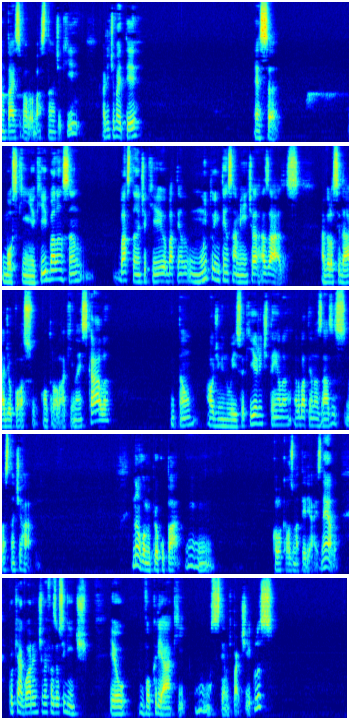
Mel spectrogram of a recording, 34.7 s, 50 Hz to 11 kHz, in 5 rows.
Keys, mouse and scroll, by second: 1.9 space, 2.8-3.5 middle drag, 3.8-4.8 ctrl+middle drag, 4.9-5.6 ctrl+middle drag, 6.9-8.0 middle drag, 11.9-13.9 drag, 15.9-19.2 drag, 21.4 click, 22.5 middle click, 23.3 middle click, 24.5 Escape, 25.1 middle click, 25.9-27.7 ctrl+middle drag, 27.8-28.3 ctrl+middle drag, 28.6-29.0 ctrl+shift+middle drag, 29.0 ctrl+shift+Escape, 29.6 ctrl+shift+click, 32.1 click, 33.4 click.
